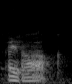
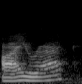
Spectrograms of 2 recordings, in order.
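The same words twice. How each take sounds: First: The word is said with Arabic sounds. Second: The word is said with English-style sounds. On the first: The speaker calls it right. "the proper pronunciation, at least in Arabic, the way we say it is Iraq" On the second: The speaker calls it wrong. "I don't know why people say Iraq"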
